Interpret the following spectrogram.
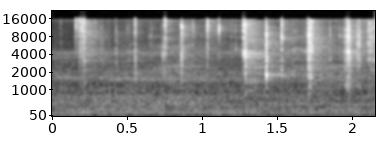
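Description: Metal tweezers clicking against a tablet display panel's metal back and flex cable while working tape loose: an irregular run of short, sharp clicks, about eight in two seconds.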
